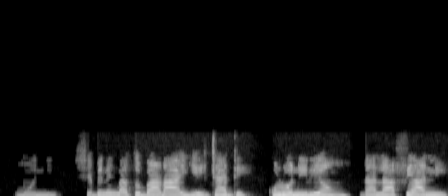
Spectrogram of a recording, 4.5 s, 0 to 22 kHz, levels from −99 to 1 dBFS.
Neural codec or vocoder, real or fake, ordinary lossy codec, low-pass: none; real; none; 7.2 kHz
